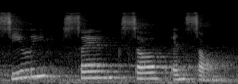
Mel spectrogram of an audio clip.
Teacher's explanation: There are words silly, sang, soft, and song. Voicing voiceless. Place of articulation alveolar. Manner of articulation fricative.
